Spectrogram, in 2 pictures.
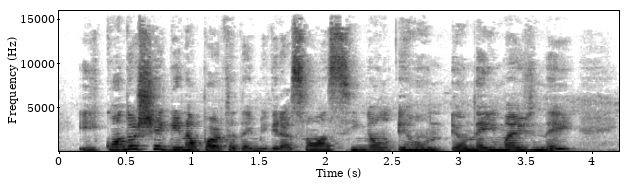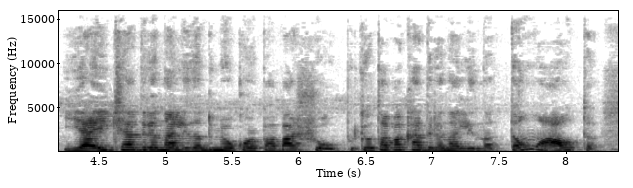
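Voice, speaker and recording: At a fairly quick pace, a woman speaks in an animated tone at a high pitch with ordinary pitch variation. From Brazil. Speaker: vlogger. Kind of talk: casual storytelling vlog.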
